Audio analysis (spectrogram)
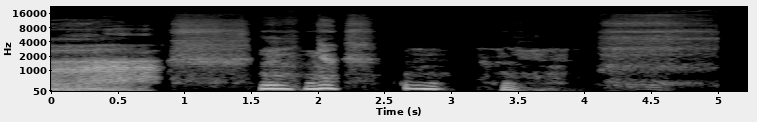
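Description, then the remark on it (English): A man sitting on the floor doing breathing exercises: a series of deep, breathy exhales at an uneven pace, some pushed out with a low voiced groan or sigh, fairly loud, separated by brief pauses. “And you can hear as he's breathing, every now and then the exhale sounds.”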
